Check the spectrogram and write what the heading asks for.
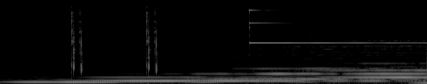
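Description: Ambient background music: sustained low tones fading in from silence, two short clicks within the first two seconds, and a high ringing chime that enters about halfway through and holds.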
